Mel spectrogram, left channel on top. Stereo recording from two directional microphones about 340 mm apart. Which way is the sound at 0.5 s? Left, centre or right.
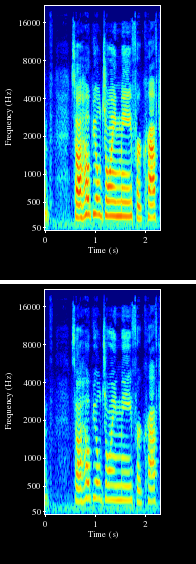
Left.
